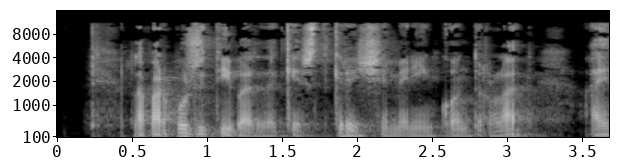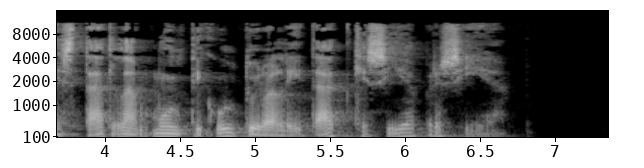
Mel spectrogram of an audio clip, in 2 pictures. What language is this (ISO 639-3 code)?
cat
